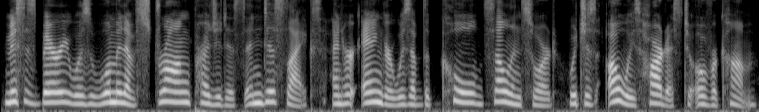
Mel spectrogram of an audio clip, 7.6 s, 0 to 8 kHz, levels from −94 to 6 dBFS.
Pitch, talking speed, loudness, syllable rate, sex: 230 Hz, 195 wpm, -19 LUFS, 5.5 syllables/s, female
